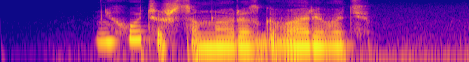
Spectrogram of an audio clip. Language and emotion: Russian, sad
